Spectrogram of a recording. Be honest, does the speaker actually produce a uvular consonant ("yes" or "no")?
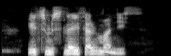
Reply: no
